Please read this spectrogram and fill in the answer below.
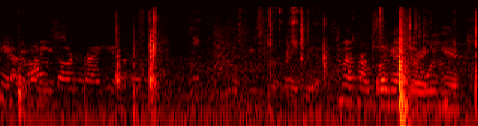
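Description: Indistinct voices talking inside a van, with a sharp knock about two seconds in and a loud bang a little after five seconds.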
